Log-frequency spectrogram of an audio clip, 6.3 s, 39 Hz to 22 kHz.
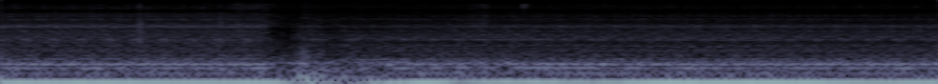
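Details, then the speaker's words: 2004 Ford F250 6.0 Powerstroke diesel at idle, injection pressure regulator commanded via bi-directional OBD scanner: steady idle dips and roughens briefly about two seconds in, then settles evenly; normal audible response to the command. "Injector pressure regulator. It automatically changed. You can hear the difference in sound."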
